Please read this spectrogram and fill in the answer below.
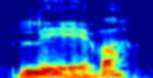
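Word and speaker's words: leva: Leeva on rootsikeelne sõna, hääldatakse tegelikult siis Leeva.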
